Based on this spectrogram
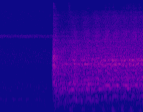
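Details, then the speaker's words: Nissan Skyline, first start after sitting two years, on two-year-old gas (quarter tank). It catches almost instantly and settles into a clean, regular low pulse with no oil leaks seen: a healthy start. "i think first startup in two years it started almost right up and it sounds to be running clean it sounds running pretty good so that's good doesn't sound like it's doing anything weird"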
